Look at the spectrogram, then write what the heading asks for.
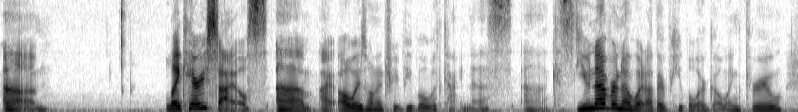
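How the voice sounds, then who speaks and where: Recorded very cleanly with a silent background, a woman with an American accent speaks at a medium pitch and moderate pace, with very wide pitch swings and big swings in loudness. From North Carolina (Raleigh). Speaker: university student. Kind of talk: interview.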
